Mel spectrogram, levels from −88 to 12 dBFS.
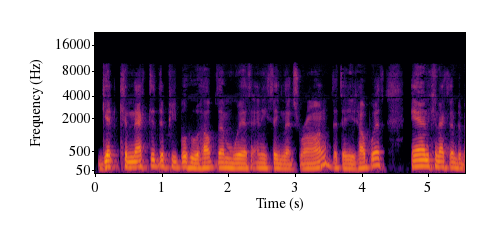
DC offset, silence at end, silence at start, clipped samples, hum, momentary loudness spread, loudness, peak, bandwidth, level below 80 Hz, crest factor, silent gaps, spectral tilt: under 0.1%; 0 s; 0.05 s; under 0.1%; none; 6 LU; -21 LUFS; -2 dBFS; 9.6 kHz; -52 dBFS; 18 dB; none; -8 dB/octave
